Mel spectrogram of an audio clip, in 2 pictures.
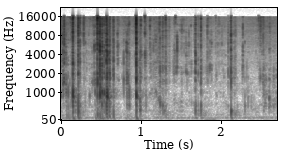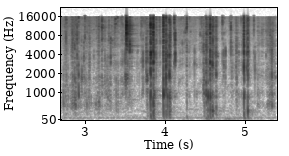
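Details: Pet dog chewing assorted food indoors, crispy, moist or bone: dense crunching and smacking, rapid clustered bites early, then spaced crunches roughly every half second, and a final flurry of chewing.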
